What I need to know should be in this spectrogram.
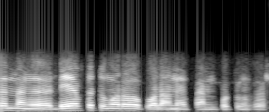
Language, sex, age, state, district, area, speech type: Tamil, male, 30-45, Tamil Nadu, Cuddalore, rural, conversation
